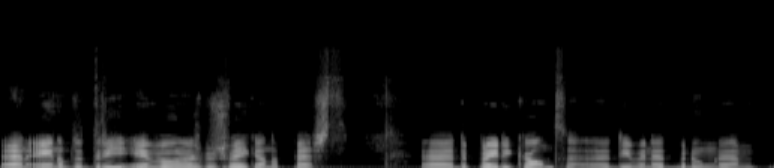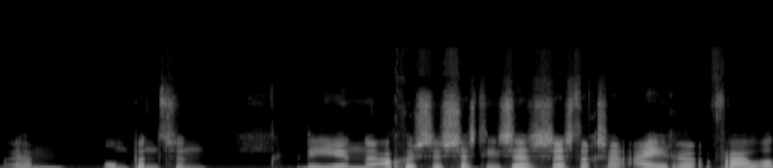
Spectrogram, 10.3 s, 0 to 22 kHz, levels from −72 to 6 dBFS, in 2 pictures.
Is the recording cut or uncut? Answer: uncut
